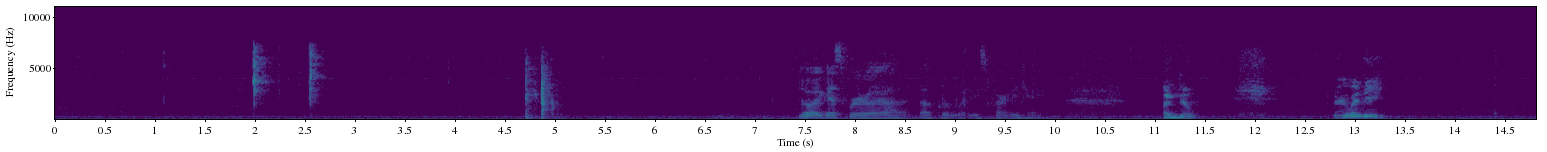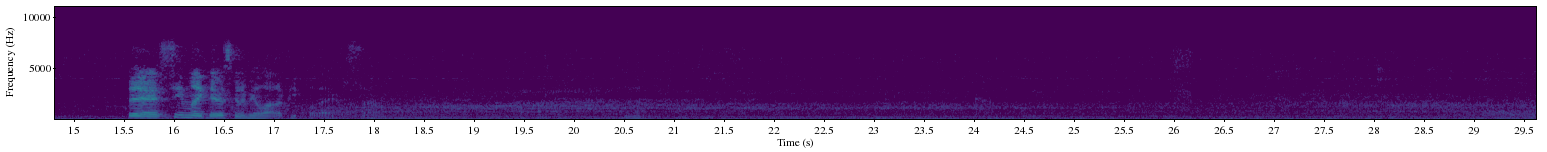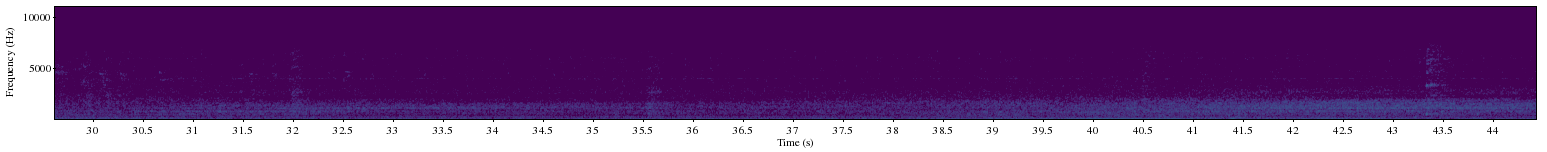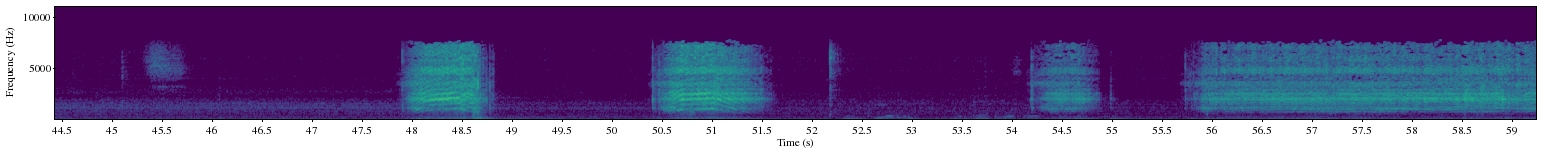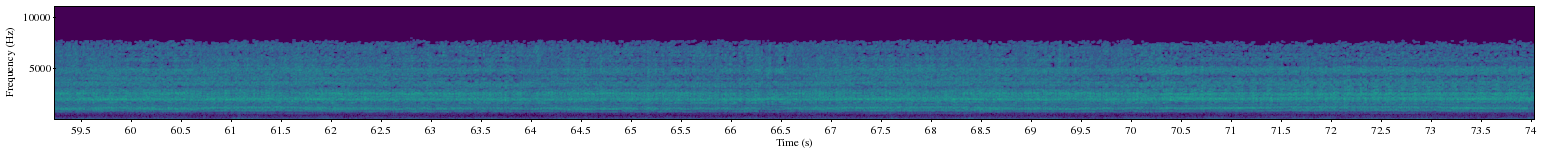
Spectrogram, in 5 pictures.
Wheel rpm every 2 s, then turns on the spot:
0, 0, 0, 0, 0, 0, 0, 0, 0, 0, 0, 0, 0, 0, 0, 0, 0, 0, 0, 0, 0, 0, 0, 10, 30, 30, 0, 10, 60, 70, 70, 70, 70, 70, 70, 70, 60.
none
